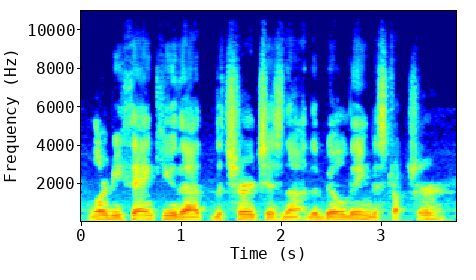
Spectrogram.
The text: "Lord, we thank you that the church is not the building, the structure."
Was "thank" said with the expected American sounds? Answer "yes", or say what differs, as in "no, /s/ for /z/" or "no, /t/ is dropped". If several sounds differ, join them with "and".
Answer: yes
